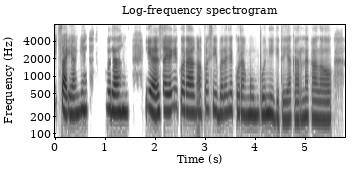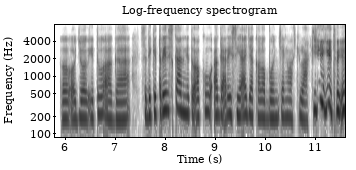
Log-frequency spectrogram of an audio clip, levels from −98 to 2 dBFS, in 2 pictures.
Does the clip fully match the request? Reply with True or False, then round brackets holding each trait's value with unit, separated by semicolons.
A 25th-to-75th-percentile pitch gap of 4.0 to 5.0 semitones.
True (4.5 semitones)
